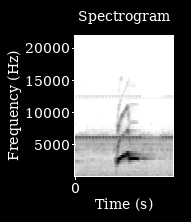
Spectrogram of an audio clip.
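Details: Hwamei singing: a single clear whistled note, sharply upswept then held briefly, over a constant thin high-pitched hum.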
